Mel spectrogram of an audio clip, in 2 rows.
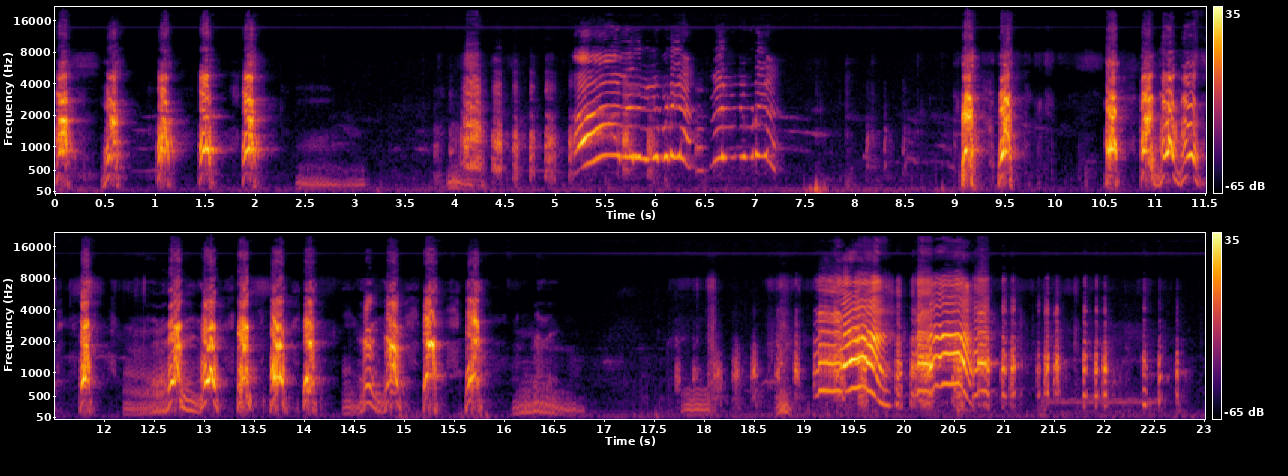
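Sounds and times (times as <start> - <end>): dog barking: 0.0 - 2.2, 9.0 - 9.8, 10.5 - 15.9
dog growling: 2.4 - 3.2, 12.2 - 13.0, 16.1 - 16.8.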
